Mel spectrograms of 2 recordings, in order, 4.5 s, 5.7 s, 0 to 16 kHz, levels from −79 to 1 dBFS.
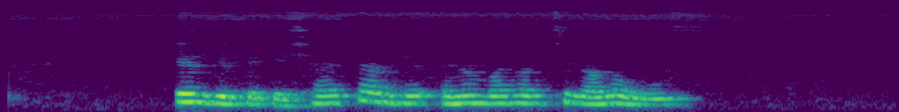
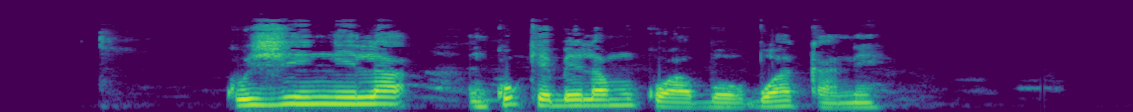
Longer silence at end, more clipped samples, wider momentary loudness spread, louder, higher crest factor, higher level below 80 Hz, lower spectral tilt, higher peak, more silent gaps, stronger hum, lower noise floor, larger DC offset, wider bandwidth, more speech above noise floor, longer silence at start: second, 1.05 s vs 1.3 s; neither; second, 9 LU vs 13 LU; second, -21 LUFS vs -14 LUFS; about the same, 18 dB vs 16 dB; second, -68 dBFS vs -56 dBFS; first, -11 dB/octave vs -6 dB/octave; second, -4 dBFS vs 0 dBFS; neither; neither; about the same, -67 dBFS vs -66 dBFS; neither; first, 11 kHz vs 9.2 kHz; second, 47 dB vs 53 dB; first, 0.9 s vs 0.5 s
